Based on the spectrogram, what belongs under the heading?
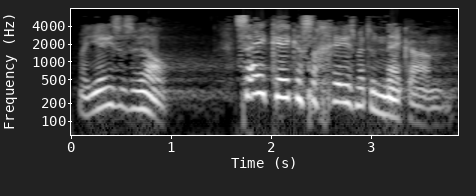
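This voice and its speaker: A man preaching a sermon as pastor, slow and emphatic, often ending points with a tag question. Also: fairly high pitch, huge pitch swings, fairly bright tone, a little hiss or hum. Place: church. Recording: dull sound with long church reverb.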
